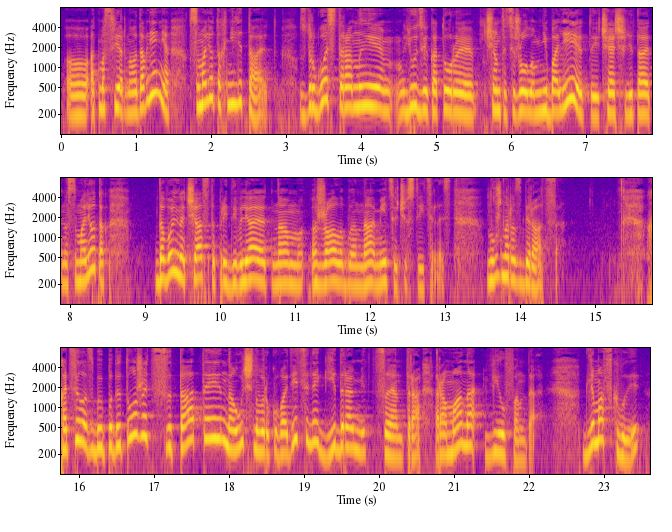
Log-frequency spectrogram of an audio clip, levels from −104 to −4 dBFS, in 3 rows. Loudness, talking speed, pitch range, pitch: -17 LUFS, 100 wpm, 205-260 Hz, 225 Hz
